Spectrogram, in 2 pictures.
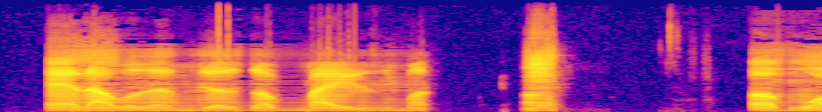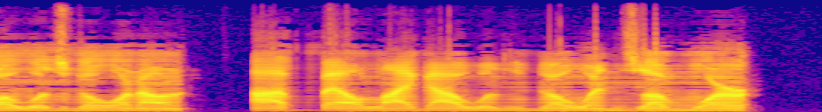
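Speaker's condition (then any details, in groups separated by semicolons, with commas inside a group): Laryngectomy, electrolarynx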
